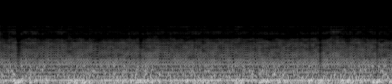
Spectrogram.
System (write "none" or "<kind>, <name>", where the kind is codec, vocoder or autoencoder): vocoder, Vocos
